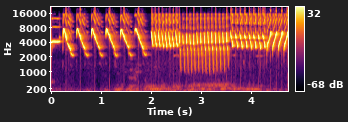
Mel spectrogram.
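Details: Canary song aimed at young canaries still learning: six swooping descending whistles, then quick buzzy trills alternating between a high and a lower pitch, with a faint low rumble.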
